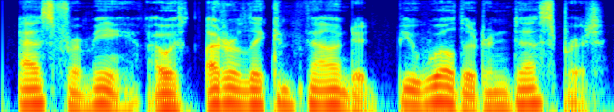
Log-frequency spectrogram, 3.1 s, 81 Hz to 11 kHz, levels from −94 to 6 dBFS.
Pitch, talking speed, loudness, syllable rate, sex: 100 Hz, 195 wpm, -18 LUFS, 7.4 syllables/s, male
